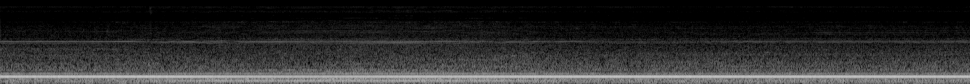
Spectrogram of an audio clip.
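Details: Lloyd inverter AC, installed April 2023 and under warranty: loud, steady mid-pitched hum like a train horn since installation, unresolved after two service visits.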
